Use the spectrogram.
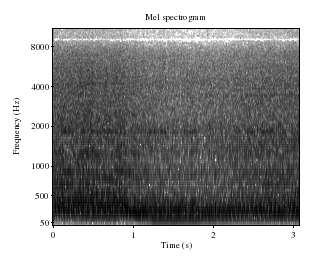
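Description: A 1964 Oldsmobile Jetstar 1's 345 hp, 394 cubic inch V8 accelerating on the road, with a loud, steady engine roar that drops slightly in pitch as it pulls.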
